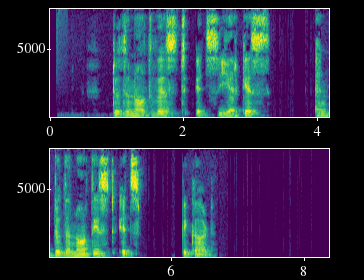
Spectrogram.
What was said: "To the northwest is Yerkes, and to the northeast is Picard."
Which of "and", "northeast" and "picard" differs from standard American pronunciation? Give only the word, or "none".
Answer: northeast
